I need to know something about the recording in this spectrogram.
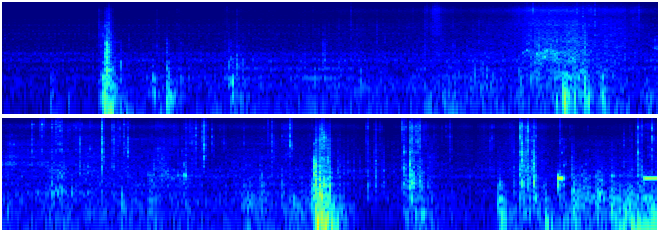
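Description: A man climbs into a car seat with thumps and rustling.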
